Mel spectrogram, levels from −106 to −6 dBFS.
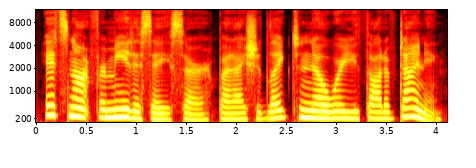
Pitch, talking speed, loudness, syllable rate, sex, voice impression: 205 Hz, 260 wpm, -17 LUFS, 5.2 syllables/s, female, feminine, adult-like, slightly powerful, bright, soft, fluent, slightly cute, calm, friendly, reassuring, elegant, slightly lively, kind, slightly modest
